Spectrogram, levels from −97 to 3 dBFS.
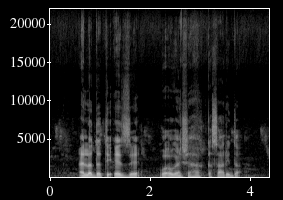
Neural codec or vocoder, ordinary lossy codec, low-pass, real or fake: none; none; none; real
